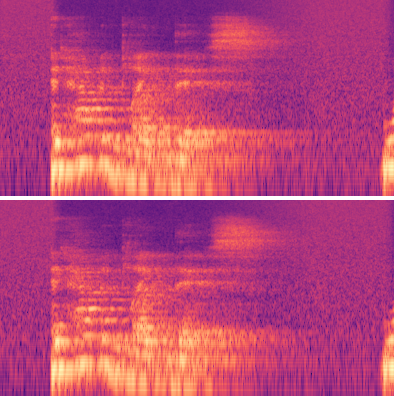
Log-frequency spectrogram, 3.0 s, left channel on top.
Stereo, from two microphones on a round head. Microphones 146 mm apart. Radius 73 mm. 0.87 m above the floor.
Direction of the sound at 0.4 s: 25° left (ahead or behind).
